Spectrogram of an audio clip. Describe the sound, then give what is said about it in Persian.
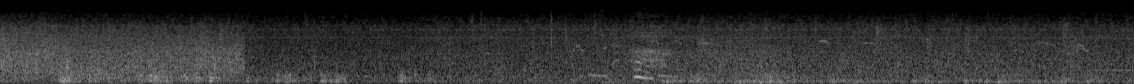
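Steady rain falling during a thunderstorm, a faint continuous hiss with low rumbling thunder underneath and a few soft knocks. “حالا با این بارون چی کار کنیم؟ خب میباره دیگه.”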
